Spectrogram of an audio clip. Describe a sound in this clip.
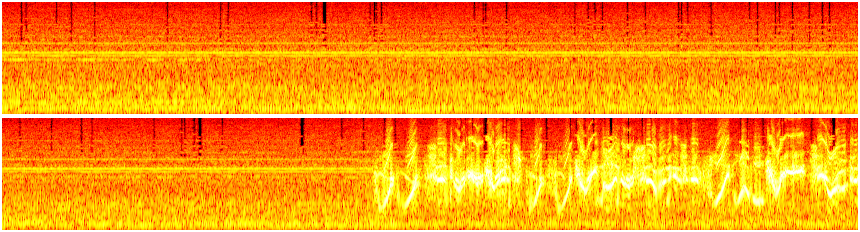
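A jet engine drones steadily in the background.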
